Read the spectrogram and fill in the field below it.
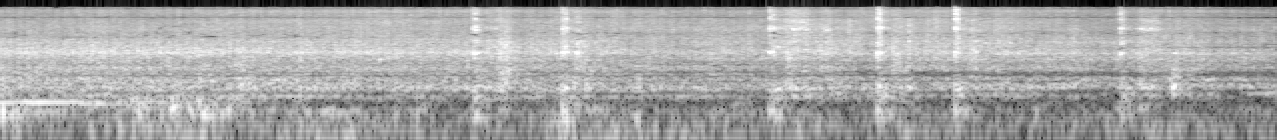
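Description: Chopped tomato with turmeric and salt fries steadily in a pan, a continuous soft sizzle broken by a few sharp scraping stir strokes from a utensil, close and fairly quiet, with no talk.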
